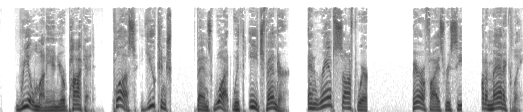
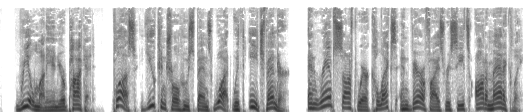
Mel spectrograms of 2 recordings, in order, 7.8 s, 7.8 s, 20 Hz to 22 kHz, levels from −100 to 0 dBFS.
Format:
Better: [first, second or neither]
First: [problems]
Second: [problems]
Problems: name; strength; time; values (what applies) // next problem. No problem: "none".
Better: second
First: audio cutting out; at 2.5 s, at 5.5 s for 0.5 s and at 7 s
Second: none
